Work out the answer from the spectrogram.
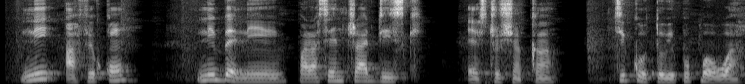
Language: Yoruba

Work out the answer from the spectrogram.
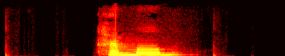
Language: Persian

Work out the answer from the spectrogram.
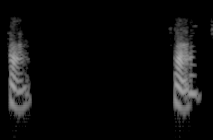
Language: Sanskrit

